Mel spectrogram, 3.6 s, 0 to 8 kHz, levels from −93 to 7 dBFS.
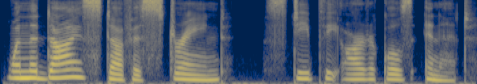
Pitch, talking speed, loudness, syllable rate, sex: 200 Hz, 185 wpm, -18 LUFS, 4.3 syllables/s, female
